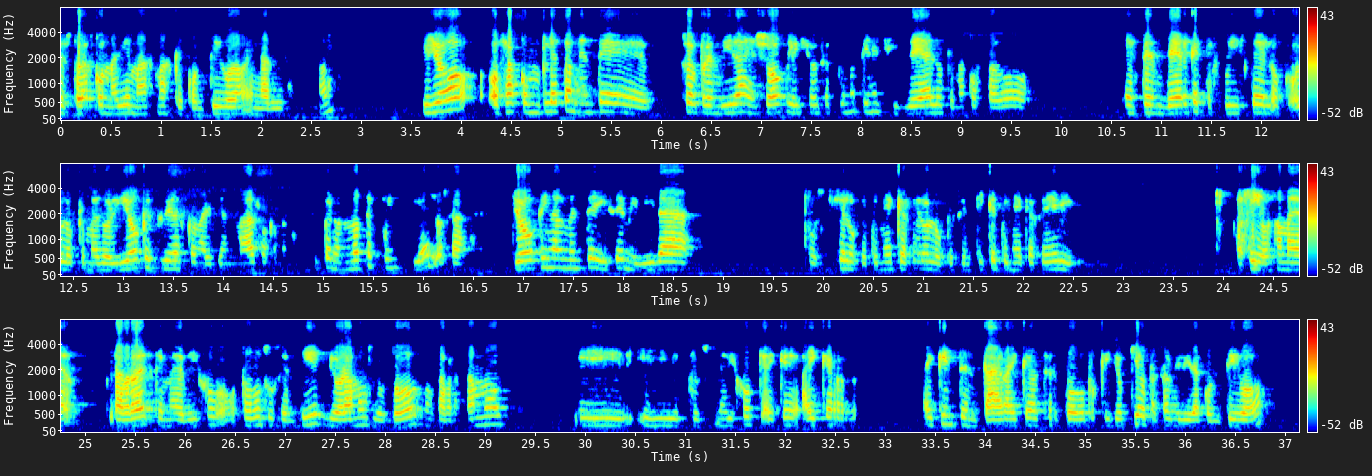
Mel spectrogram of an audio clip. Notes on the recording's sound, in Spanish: El sonido está un poco bajo y no tan claro porque lo hicimos telefónicamente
